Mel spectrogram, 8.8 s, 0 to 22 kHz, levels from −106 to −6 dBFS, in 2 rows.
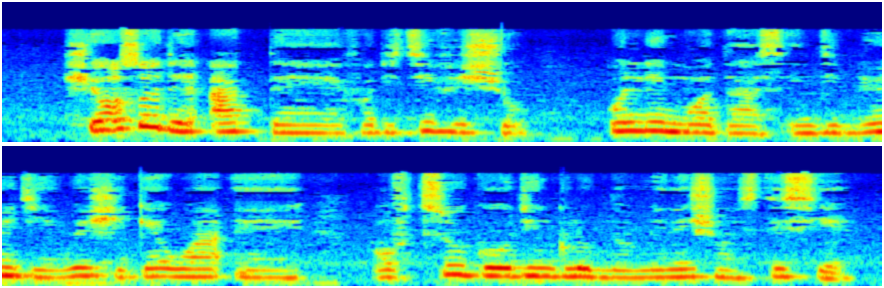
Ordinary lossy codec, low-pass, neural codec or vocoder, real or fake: AAC, 32 kbps; 10.8 kHz; none; real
